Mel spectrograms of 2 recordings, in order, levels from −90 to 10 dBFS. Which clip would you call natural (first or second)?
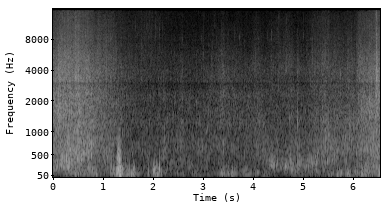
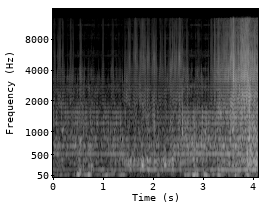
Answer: first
